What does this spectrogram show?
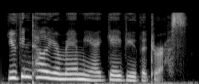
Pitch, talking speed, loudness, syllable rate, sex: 245 Hz, 300 wpm, -14 LUFS, 6.2 syllables/s, female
